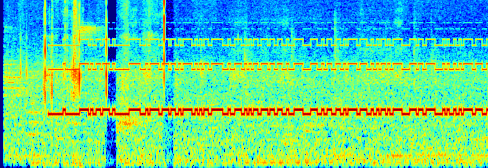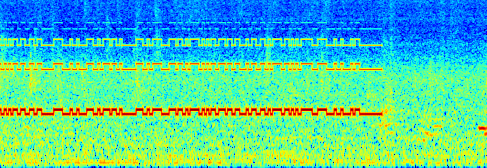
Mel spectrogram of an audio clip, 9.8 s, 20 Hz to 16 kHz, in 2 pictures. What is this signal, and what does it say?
RTTY (45.45 baud, 170 Hz shift), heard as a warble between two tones, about 1370 Hz centre, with the noise of a subway station. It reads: TE ESTAS PONIENDO OFENSIVO, NO ES CIERTO?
